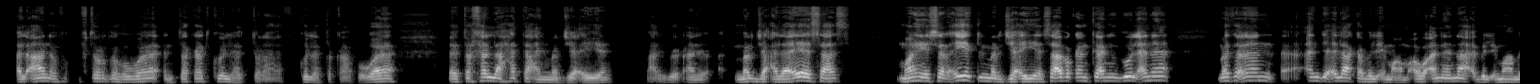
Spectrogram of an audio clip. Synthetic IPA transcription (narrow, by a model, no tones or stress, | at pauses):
ʔɪlʔaːnʔaft̪ɑɾˤɨðˤhʊwːaʔɪnt̪ɑqɑd̪kʊlːhat̪ːʊɾˤɑ̰ːθkʊlːhaθːḁqɑ̰ːfawɪ | t̪axalːaħat̪ːaʕa̰nlmɑɾˤd͡ʒaʕɪjːa | ba̰ʕ̰ɡukʔa̰namɑɾˤd͡ʒaʕːalaʔeːʔasaːs | mahɪjːaʃɑɾˤʕɪjːalmɑɾˤd͡ʒaʕɪjːasaːbɪqɑnkaːnjaɡuːlʔana | maθalanʕɪ̰nd̪iʕɪlaːqɑbɪlʔɪmaːmʔa̰wʔa̰nanaːʔɪbɪlʔɪmaːm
